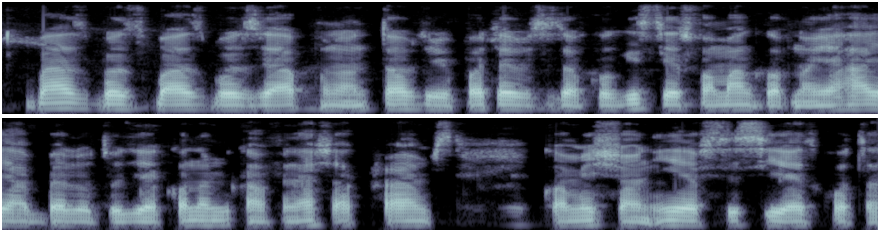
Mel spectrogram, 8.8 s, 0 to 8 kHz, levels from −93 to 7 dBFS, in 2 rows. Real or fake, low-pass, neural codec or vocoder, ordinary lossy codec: real; 7.2 kHz; none; none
